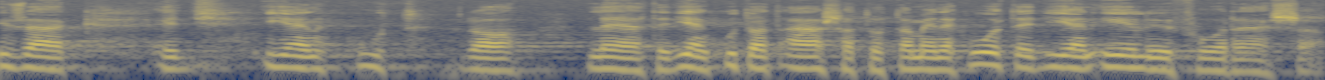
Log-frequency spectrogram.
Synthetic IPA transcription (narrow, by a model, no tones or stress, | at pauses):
izaːk | ɛɟː | ijɛnkut̪ | rɒ | lɛːlt̪ɛɟːijɛŋkut̪ɒt̪aːʃɒt̪o̞t̪ːɒmɛjnɛkʋo̞lt̪ɛɟːijɛneːløːfo̞rːaːʃɒ̰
